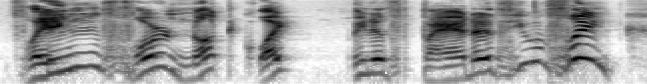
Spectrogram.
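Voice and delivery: wink through the pitch; sly salesman. Acted. McBean luring the sneetches back, high sly salesman voice. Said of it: "he with a sly wink".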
